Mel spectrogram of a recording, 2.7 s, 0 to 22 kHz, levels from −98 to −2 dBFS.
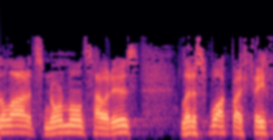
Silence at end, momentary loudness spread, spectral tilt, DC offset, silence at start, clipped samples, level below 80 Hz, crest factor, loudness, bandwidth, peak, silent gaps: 0 s; 6 LU; -4.5 dB/octave; under 0.1%; 0 s; under 0.1%; -60 dBFS; 14 dB; -18 LUFS; 8.8 kHz; -4 dBFS; none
